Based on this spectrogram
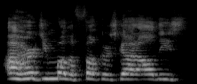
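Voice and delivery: mock the old sergeant major confronting the platoon. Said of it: "he's like".

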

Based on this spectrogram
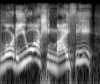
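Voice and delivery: ordinary talk

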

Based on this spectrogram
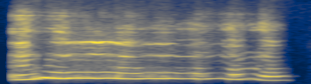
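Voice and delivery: very high, loud strangled cry; imitated strangled yell. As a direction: mimic a choked, panicked scream. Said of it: "how you project that sound".

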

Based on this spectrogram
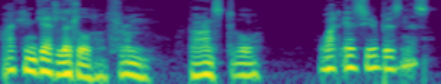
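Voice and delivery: put-on soft, tired old man's voice; hushed, worn-out character voice; weary. A narrator's reading. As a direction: ask as if just woken. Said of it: "he said wearily".

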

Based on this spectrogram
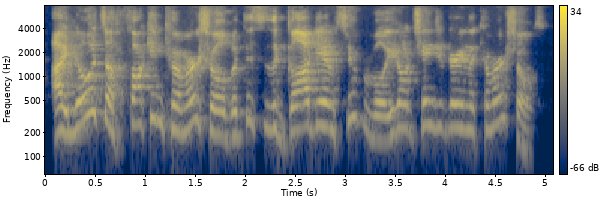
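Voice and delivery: high-pitched, exasperated re-enacted rant; retold angry yelling. Scolding the host for switching during Super Bowl commercials, angry. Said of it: "I literally said".

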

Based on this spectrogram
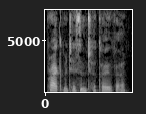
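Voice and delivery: ordinary delivery, nothing marked

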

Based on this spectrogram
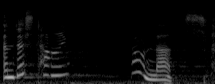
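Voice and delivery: high, sweet duckling request; duckling asking. Acted. Duckling asks god for cookie, high and sweet. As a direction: ask the sky politely like a tiny duckling. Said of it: "looks up ... and says".

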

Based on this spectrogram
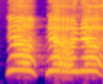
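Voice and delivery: loud, high desperate no; panicked shout. Retold or imitated. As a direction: scream it at the page. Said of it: "I'm so like".

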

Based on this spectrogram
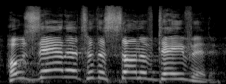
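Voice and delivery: high, loud joyful cry; loud high hosanna cry; shouting praise. Retold or imitated. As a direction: shout it out like excited kids. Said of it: "came in shouting at the top of their lungs".

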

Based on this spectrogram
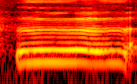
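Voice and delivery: "L-" as a drawn-out L sound; held L sound. Shown as a demonstration. Showing the sound she keeps wanting to say, held L. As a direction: hold the L in "L-" without a vowel. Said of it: "I wanna say an L sound".

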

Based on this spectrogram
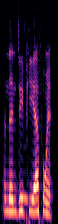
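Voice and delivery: ordinary talk

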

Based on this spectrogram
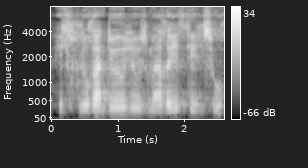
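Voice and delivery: slow, hammed-up French accent. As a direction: drawl it like a TV French explorer. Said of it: "necesitamos con acento francés".

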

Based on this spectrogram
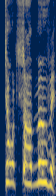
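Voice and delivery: high, loud imitation of a yelling worker; shrill-pitched mock order, yelled out. Ride worker to guests stopping for pictures, yelling. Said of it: "Like, yelling at us".

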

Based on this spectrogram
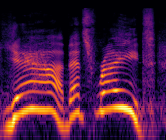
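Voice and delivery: high, eager crowd cheering along; a touch of a self-righteous crowd; excited agreement. Retold or imitated. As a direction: egg the prophet on gleefully. Israelites cheering against other nations.

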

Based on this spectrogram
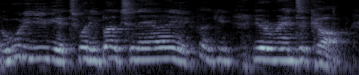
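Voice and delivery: high, loud mocking snob voice; sneering mimicry. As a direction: sneer down your nose like a smug teen. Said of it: "look down their nose at you".

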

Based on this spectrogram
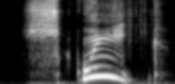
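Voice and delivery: very high, thin rodent squeak; piercingly high squeak; rat squeak. A narrator's reading. Death of Rats squeaks.

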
